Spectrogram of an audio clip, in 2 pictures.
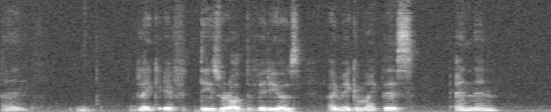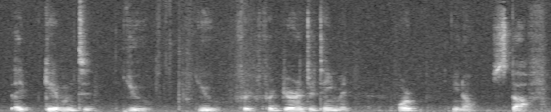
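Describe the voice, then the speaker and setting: A man's voice: fairly low pitch, level tone, slow, warm tone, distant mic, slight background noise, low-quality recording. Nasal, rambling teenage guy vlogging. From California. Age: teens. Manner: rambling, self-correcting, laid-back. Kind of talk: casual unplanned chat to camera. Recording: faint background ambience, set back from the mic.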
